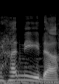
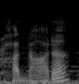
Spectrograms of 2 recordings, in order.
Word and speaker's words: Haneda: Uh Swedish chef, it is pronounced Hana, not Hanita, Hanada. It would be more Hanada.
